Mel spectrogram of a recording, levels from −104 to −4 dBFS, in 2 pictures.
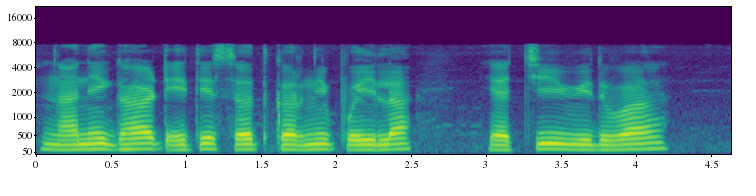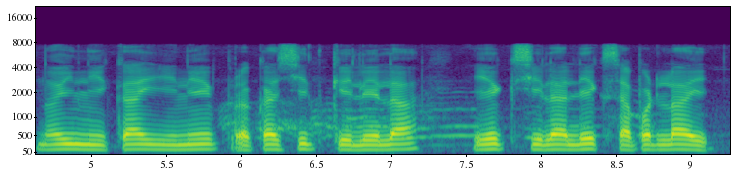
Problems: background sounds at intervals, background conversations at intervals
